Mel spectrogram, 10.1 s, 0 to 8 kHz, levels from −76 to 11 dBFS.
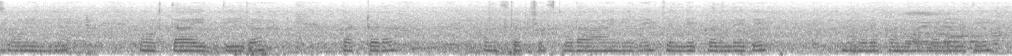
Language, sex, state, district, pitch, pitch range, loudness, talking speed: Kannada, female, Karnataka, Shimoga, 195 Hz, 190-200 Hz, -29 LUFS, 70 wpm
